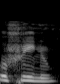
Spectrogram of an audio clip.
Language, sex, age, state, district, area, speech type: Nepali, male, 45-60, West Bengal, Darjeeling, rural, read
